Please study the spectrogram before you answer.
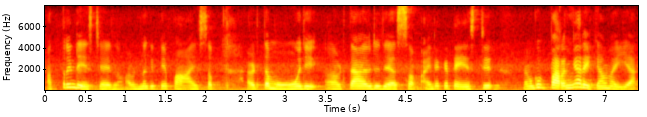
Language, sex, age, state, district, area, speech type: Malayalam, female, 45-60, Kerala, Malappuram, rural, spontaneous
